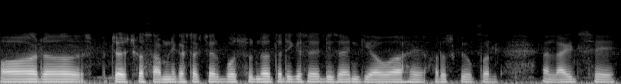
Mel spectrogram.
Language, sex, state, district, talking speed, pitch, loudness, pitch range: Hindi, male, Chhattisgarh, Kabirdham, 195 wpm, 120 Hz, -17 LUFS, 115-125 Hz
